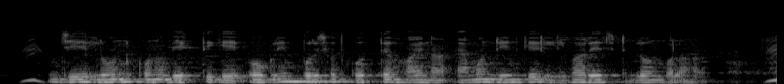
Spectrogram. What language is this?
Bangla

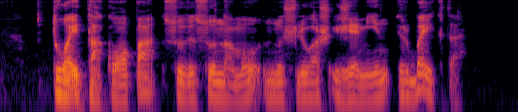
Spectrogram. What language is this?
Lithuanian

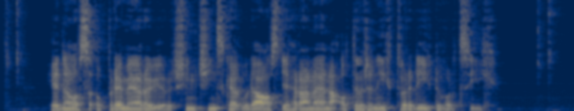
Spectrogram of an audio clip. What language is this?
Czech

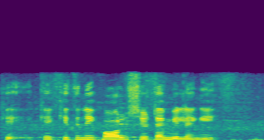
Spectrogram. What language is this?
Urdu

